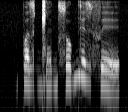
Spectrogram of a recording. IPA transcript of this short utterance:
p ɐ z ɡ͡ǁ ɛ ɡ s o ɡ e z f e

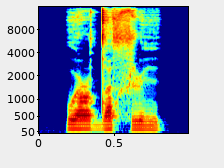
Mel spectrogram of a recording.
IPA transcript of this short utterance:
ʊ ɭ dˤ ɪ s ɭ ɪ

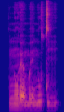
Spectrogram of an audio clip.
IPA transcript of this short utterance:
n ũ˦ ɾ ɛ˧ m e˧ n u˦ t i˧

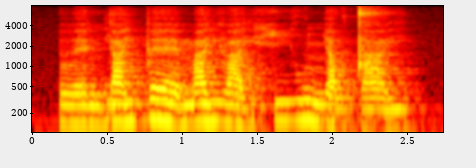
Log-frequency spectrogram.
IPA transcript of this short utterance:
ʋ ɛː˩ ŋ j a˧˥ j p ɛː˥˨ m a˧˥ j ʋ a˧˩ j h iː˧˥ w ɲ a˧˩ w t̪ a˩ j

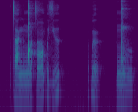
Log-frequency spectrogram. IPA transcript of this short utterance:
t a ŋ u ŋ͡ǃ ɒ t ɑ̃ː p ɯ zʲ ɯ | ɓ ɵ | ŋ͡ǃ u

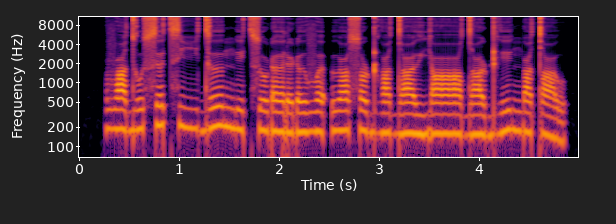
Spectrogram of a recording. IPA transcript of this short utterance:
v ɑ d o s ə t͡s iː d əː ŋ e t͡s o ɽ ɐ ɾ ə ɽ ə v ɐ ʔ ɵː sˤ o ɖʱ o dˤ əː j ɑː dˤ o ɖʱ e ŋ u tˤ o

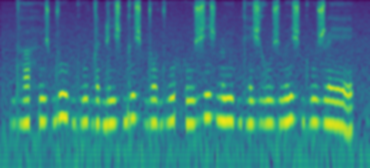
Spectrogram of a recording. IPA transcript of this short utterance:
dʱ ɐ h ʉ ʒ d u ɡʱ u d ɐ ɖ i ʒ ɡ ɨ ʒ d o dʱ u h u ʒ i ʒ ɳ ʉ ɡʱ e ʒ ɣ u ʒ ð ɨ ʒ ɡʱ u ʒ ɭ e

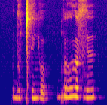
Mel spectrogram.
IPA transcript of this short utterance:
d̪ o̤ ǀʰ e̤ ʎ o | b r ɔ̤ ð ɔ s z ɨ

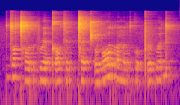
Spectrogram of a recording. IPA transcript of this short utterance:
d͡z ɔ ǀʰ ɔː r f ɹ ɛ ʔ kʼ ɔː t͡s ɛ r ǀ ɛ ʔ t͡ʃʼ o j ɔː r ɔ n ɔ r k o ʔ pʼ ɵ p ɵː d

